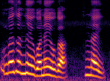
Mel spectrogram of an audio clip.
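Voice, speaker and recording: A woman voicing a young husband who argues loudly and insistently with his mother in a spoken story. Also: very animated, normal speed. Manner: loud, high, insistent questioning.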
